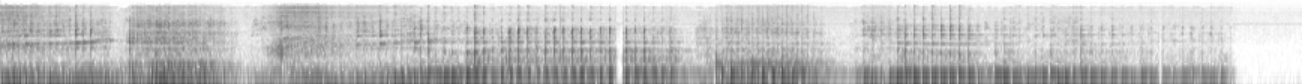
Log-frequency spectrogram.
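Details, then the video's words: Wild lions roaring loud: deep, drawn-out roars in several long bursts of two to three seconds, separated by short breaks, with strong low rumbling tones throughout. "Som de leões rugindo alto,lion roaring loud"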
